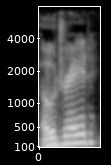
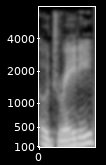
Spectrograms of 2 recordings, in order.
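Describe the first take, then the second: First: The name does not sound like Atreides. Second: The name sounds like Atreides. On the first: This is how most people say it. The speaker calls it wrong. "Everyone pronounces it Odrade" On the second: This is how the author intended it. The speaker calls it right. "supposed to sound like Atreides"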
